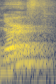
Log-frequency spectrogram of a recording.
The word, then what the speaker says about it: Nernst: And that moment is called the Nernst potential. So now you know what that word is. How do you spell it?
